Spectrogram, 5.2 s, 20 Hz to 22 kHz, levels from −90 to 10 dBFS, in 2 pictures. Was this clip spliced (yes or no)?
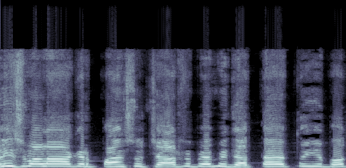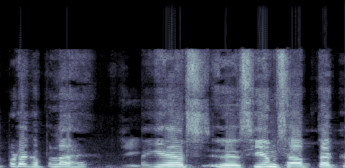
yes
